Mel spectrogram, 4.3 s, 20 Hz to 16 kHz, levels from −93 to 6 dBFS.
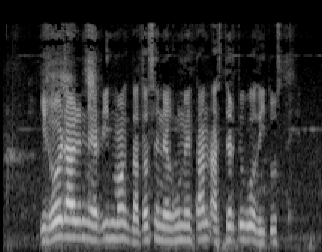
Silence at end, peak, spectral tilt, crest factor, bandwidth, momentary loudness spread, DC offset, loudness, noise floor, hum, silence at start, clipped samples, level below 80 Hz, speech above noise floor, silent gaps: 0.55 s; -6 dBFS; -3.5 dB/octave; 18 dB; 11.5 kHz; 13 LU; under 0.1%; -23 LUFS; -50 dBFS; none; 0.15 s; under 0.1%; -64 dBFS; 27 dB; none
